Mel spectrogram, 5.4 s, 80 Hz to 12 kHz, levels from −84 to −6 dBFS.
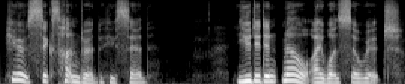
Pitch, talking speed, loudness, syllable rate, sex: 190 Hz, 120 wpm, -19 LUFS, 3.4 syllables/s, female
